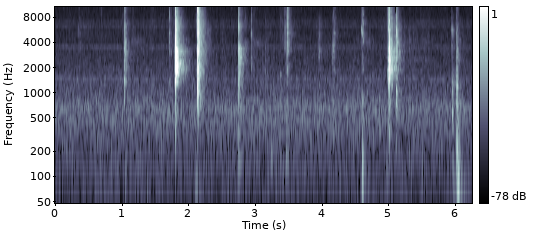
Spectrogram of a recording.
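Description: Sharp clicks and taps of condiment bottles and spice jars being picked up and set down. The loudest pair falls about two seconds in, and another comes about five seconds in.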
